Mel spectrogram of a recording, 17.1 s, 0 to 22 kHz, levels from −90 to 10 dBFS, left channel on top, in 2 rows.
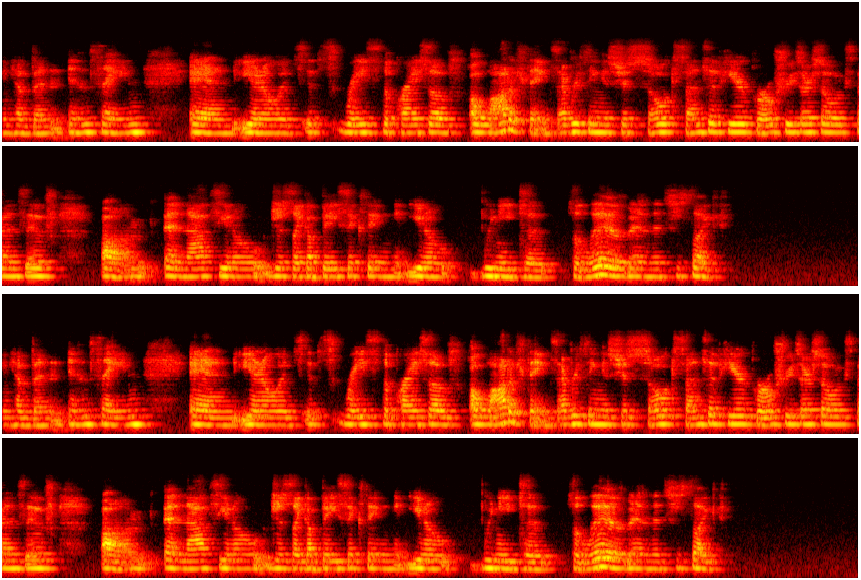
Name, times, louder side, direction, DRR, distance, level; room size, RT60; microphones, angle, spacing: voice 1, 0.0-13.0 13.4-15.8, equal, 15° right, -6 dB, 1.3 m, -26 dB
6.4 x 5.0 x 3.2 m, 0.32 s
head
